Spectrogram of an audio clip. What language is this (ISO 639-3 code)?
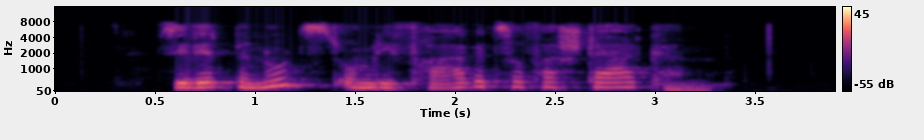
deu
